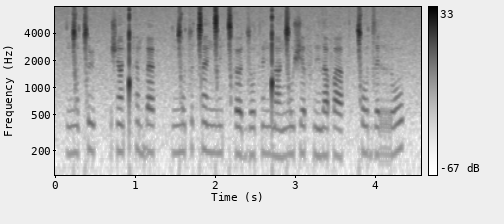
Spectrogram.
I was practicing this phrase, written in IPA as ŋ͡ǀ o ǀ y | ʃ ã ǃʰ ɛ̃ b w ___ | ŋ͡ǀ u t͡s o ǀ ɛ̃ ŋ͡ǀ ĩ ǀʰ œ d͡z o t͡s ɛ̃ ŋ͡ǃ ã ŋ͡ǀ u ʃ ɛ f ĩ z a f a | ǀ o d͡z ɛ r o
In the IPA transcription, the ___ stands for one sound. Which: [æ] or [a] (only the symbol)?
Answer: æ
